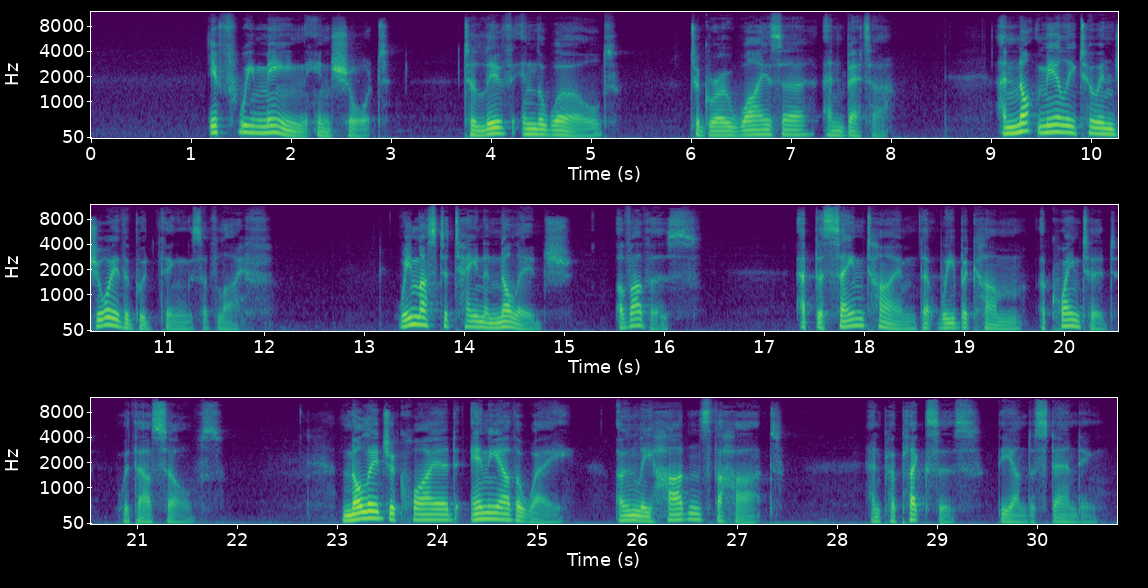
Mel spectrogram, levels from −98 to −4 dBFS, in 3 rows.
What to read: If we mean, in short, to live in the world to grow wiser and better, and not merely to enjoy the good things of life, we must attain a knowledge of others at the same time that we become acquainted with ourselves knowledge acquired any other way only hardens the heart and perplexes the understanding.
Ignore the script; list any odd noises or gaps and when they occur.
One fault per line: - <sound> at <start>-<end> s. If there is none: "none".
none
